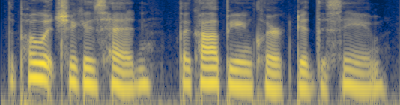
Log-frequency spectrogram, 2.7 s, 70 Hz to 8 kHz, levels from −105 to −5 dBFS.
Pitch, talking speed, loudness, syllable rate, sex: 170 Hz, 245 wpm, -17 LUFS, 5.2 syllables/s, female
